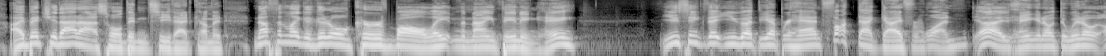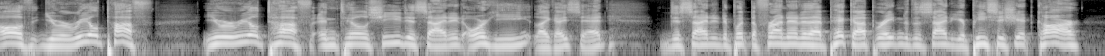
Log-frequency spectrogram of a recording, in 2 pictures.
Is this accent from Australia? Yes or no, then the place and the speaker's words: no; Canada; It's good being Canadian, eh? Looking at all the Americans having a great time, you know?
